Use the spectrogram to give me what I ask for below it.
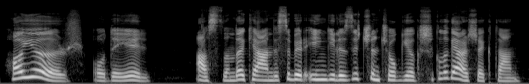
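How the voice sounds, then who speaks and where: A woman voicing a small, elderly, curious foreign male detective in an audiobook reading, measured and musing. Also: mid-range voice, animated, no echo, clean studio sound, natural voice.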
